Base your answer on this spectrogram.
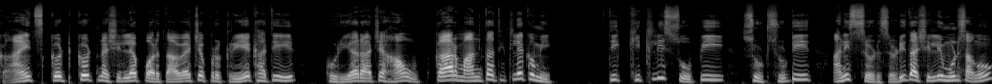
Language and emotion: Goan Konkani, happy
